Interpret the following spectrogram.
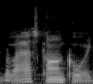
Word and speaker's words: The Last Concord: The Last Concord, yep.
